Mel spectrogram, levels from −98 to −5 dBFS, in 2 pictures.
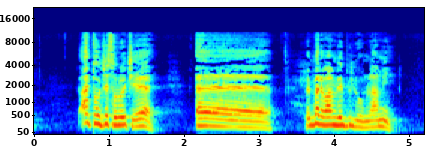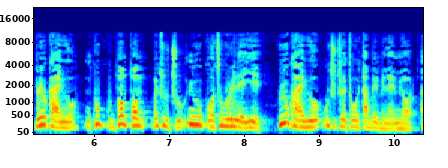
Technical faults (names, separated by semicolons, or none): Vorbis compression; pre-echo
